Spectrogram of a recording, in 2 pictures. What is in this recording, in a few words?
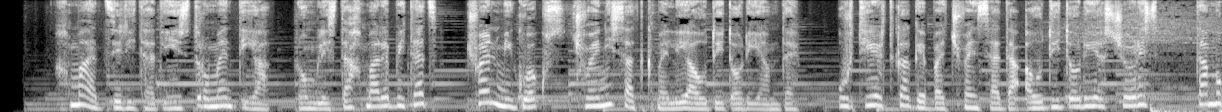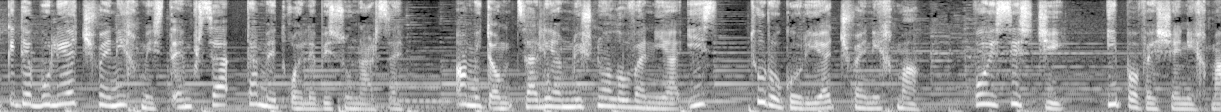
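German, female, documentary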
